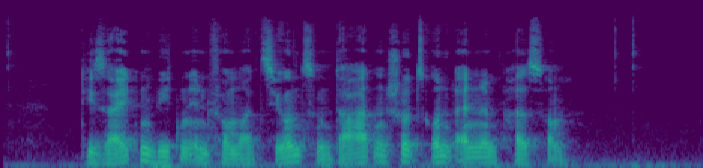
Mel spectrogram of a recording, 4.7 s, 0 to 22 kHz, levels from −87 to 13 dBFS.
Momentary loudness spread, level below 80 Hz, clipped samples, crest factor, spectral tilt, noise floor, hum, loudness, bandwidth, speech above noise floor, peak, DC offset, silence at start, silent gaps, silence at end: 5 LU; -50 dBFS; under 0.1%; 20 dB; -5 dB/octave; -60 dBFS; none; -30 LUFS; 15 kHz; 30 dB; -12 dBFS; under 0.1%; 0.55 s; none; 0.25 s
